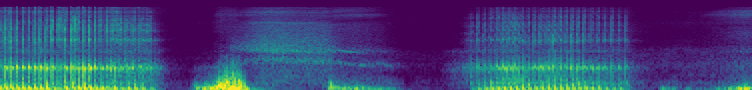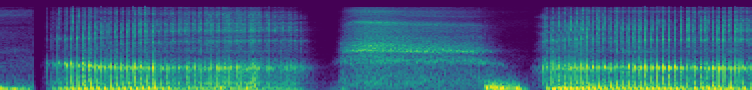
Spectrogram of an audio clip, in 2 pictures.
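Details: Human snoring sound effect: loud, low rattling snores on each in-breath with softer whistly out-breaths between, about four breath cycles, ordinary snoring.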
